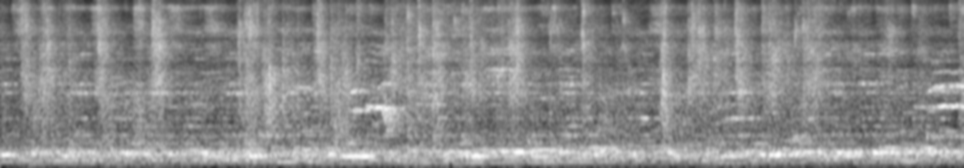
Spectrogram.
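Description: A group of tap dancers' metal-plated shoes striking a wooden floor in quick, ragged clusters of clicks, over recorded music with a steady beat.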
